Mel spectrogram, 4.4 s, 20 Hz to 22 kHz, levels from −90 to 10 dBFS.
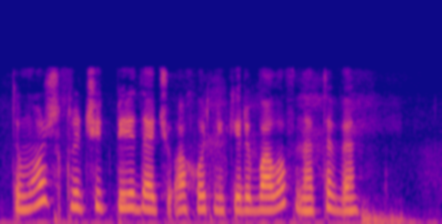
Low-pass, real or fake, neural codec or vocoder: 7.2 kHz; real; none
